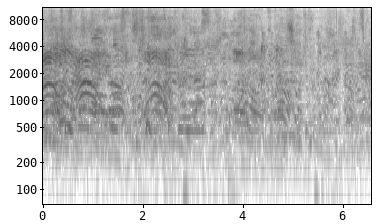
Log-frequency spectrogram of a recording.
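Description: Several voices shouting and calling out at once, the overlapping shouts rising and falling in pitch and loudest in the first couple of seconds.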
